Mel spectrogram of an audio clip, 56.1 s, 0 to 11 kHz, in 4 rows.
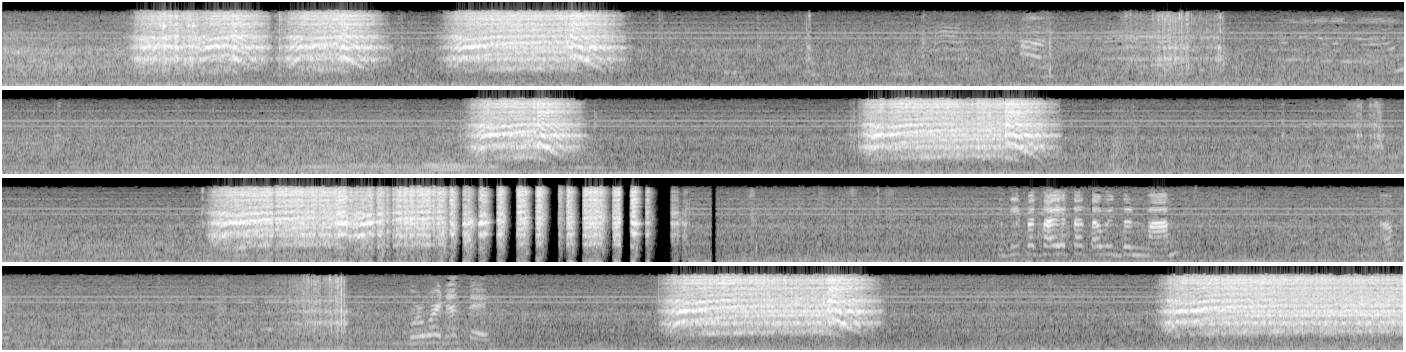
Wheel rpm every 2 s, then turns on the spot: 10, 90, 100, 10, 0, 10, 0, 0, 0, 60, 0, 120, 30, 10, 10, 160, 160, 30, 0, 0, 0, 0, 10, 20, 120, 0, 90, 200.
10-12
